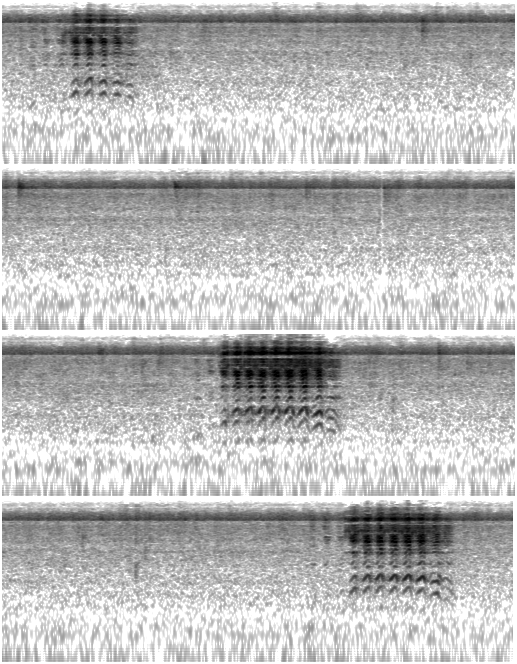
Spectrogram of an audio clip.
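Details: A goat standing in snow bleats three times, a short call at the start, a louder wavering bleat near the middle and another at the end, with long quiet gaps filled by faint hiss.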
